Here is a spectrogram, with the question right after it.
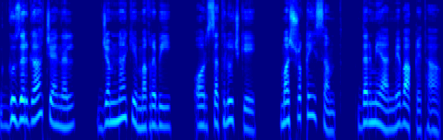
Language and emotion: Urdu, neutral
